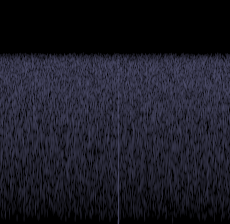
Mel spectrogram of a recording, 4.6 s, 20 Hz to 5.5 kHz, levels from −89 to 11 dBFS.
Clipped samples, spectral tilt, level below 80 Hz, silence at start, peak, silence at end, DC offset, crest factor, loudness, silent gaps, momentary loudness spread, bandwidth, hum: under 0.1%; 3.5 dB/octave; -82 dBFS; 0 s; -22 dBFS; 0 s; under 0.1%; 30 dB; -51 LUFS; none; 2 LU; 2.9 kHz; none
